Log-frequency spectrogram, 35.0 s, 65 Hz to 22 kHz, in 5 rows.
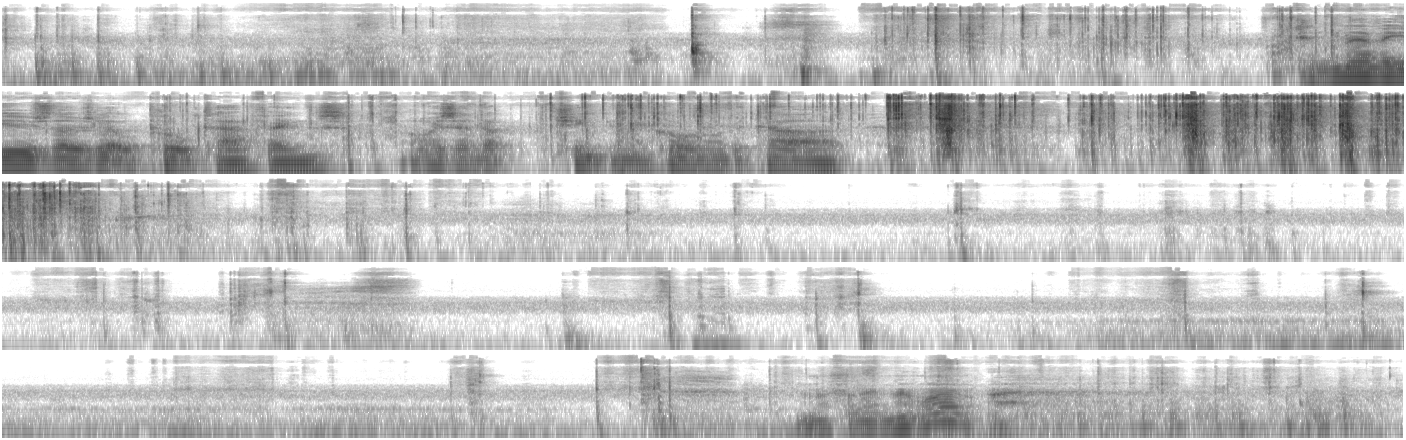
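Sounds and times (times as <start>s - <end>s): cards clicking and rustling: 3.8s - 16.1s, 21.3s - 22.5s, 30.3s - 32.0s
foil wrapper tearing and crinkling: 4.4s - 6.9s, 7.8s - 15.0s.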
